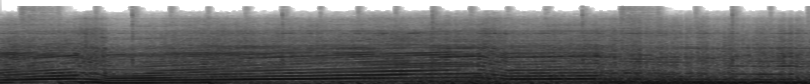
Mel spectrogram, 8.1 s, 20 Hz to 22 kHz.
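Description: Benelli 300 motorcycle engine accelerating through the gears: the pitch climbs, drops at an upshift about a second in, climbs again for several seconds, drops at another upshift about five seconds in, then holds steady at a cruise.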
